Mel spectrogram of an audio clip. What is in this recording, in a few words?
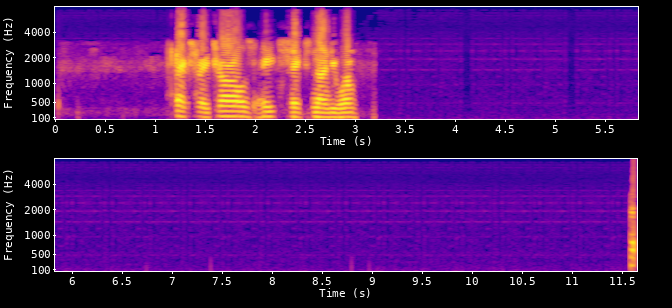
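Scottsdale Police Department PD1 Scottsdale Police, scanner audio; SCTSDLE PD - PD1; H-Scottsdale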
